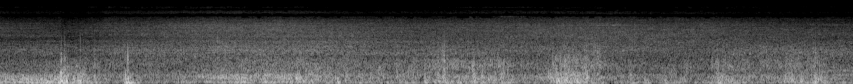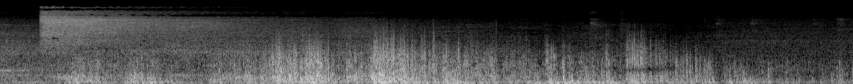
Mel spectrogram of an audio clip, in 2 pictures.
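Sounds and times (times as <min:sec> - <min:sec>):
diesel train rumbling: 0:00.0 - 0:17.0
wind buffeting microphone: 0:00.0 - 0:17.0
hiss of air: 0:08.8 - 0:12.6.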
